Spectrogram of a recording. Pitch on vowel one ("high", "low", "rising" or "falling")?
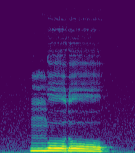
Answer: high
